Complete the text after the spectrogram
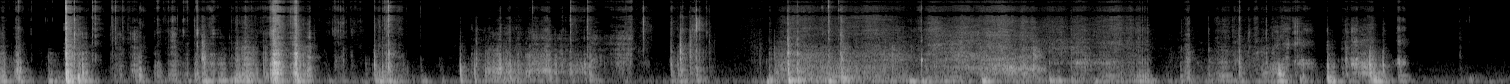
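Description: Hands handle a cardboard box with faint rustling and tapping.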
